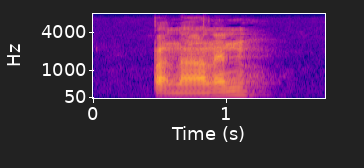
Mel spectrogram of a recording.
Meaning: plural of Banane "bananas"
- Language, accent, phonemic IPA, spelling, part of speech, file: German, Austria, /baˈnaːnən/, Bananen, noun, De-at-Bananen.ogg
